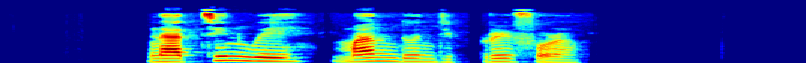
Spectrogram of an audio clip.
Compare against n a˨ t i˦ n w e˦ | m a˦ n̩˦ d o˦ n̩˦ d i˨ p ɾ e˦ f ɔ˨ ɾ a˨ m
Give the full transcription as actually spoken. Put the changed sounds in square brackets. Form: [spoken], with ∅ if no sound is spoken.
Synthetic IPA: n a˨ t i˦ n w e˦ | m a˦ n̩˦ d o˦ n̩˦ d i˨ p ɾ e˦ f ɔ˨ ɾ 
